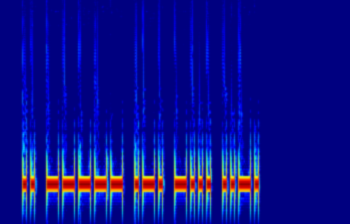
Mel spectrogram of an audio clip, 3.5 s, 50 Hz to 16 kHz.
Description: Morse code, heard as a keyed tone, about 30 wpm, 700 Hz. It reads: I0RBF
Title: DXCC-100 Call Signs - 5 Characters - Repeated 2x - 30wpm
